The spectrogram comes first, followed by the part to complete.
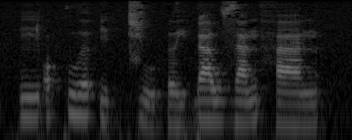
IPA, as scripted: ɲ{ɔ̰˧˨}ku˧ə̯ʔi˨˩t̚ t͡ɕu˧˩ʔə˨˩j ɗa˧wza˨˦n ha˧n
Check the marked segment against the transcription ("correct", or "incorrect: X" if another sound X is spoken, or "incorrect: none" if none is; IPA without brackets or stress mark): incorrect: ɔ̰˧˥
